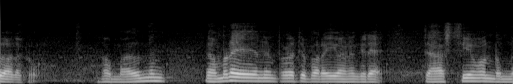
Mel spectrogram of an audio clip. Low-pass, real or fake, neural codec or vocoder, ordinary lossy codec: 7.2 kHz; fake; codec, 16 kHz, 1.1 kbps, Voila-Tokenizer; none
